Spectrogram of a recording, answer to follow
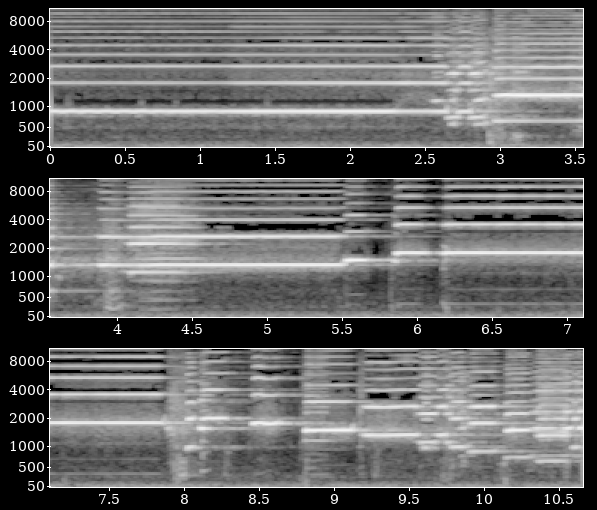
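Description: Unaccompanied blues harmonica. It holds one long note for nearly three seconds, then plays runs of short notes with bent and sliding pitches, broken by brief gaps between phrases.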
